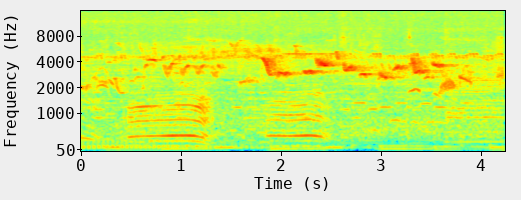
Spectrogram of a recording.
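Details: Cows roaming a road in search of food; two short harmonic moos in quick succession, the second fading, with bright chirping birds or insects and a steady low hum.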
